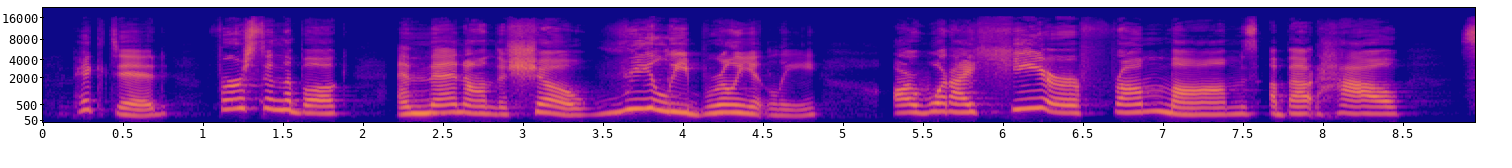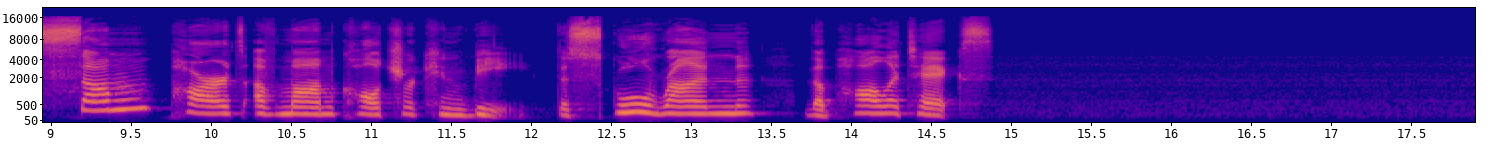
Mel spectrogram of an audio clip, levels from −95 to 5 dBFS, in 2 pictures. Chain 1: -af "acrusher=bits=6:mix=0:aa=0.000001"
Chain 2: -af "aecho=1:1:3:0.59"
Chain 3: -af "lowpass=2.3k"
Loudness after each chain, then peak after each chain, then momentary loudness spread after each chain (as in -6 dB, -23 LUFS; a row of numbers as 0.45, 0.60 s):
-30.0, -28.5, -31.0 LUFS; -13.5, -12.5, -15.5 dBFS; 10, 12, 11 LU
